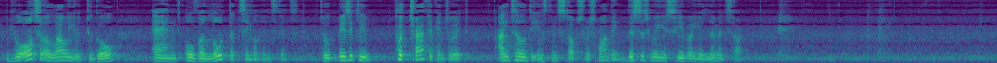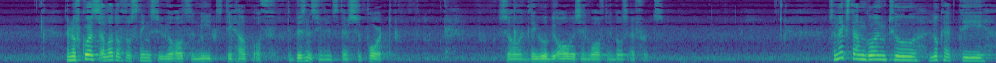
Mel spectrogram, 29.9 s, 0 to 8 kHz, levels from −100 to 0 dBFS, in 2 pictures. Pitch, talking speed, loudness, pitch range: 145 Hz, 140 wpm, -33 LUFS, 120-180 Hz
